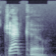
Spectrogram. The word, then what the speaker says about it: Jatco: Jatco. – Spell that. – J-A-T-C-O.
